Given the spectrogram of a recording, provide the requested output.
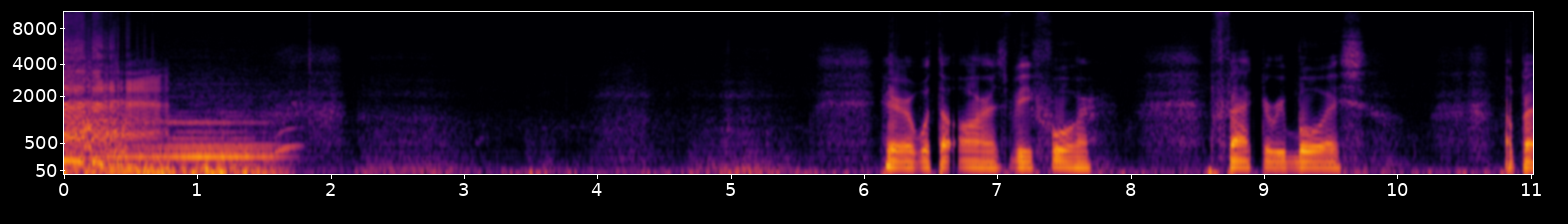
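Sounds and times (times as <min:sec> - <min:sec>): low steady outdoor rumble: 0:00.0 - 0:11.0.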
